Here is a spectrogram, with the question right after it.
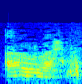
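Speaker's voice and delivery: Ar-Rahman with a briefly trilled, held r; lightly rolled Ra. Shown as a demonstration. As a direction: roll the r just slightly in Ar-Rahman. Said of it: "A little bit of rolling".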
